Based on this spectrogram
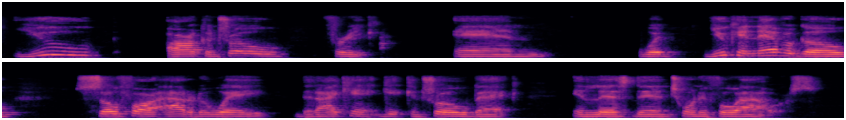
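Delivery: ordinary talk, nothing marked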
